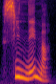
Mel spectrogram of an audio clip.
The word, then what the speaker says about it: cinéma: Cinema, em francês, é cinéma. Como será que se escreve?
